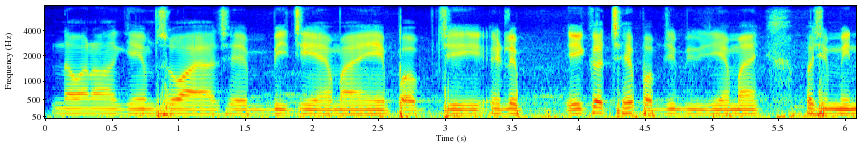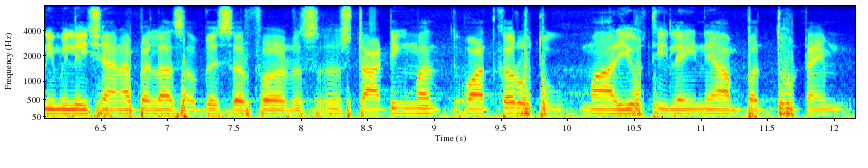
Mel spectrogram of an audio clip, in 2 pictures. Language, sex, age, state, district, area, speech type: Gujarati, male, 18-30, Gujarat, Aravalli, urban, spontaneous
